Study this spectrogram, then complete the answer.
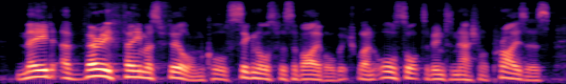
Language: English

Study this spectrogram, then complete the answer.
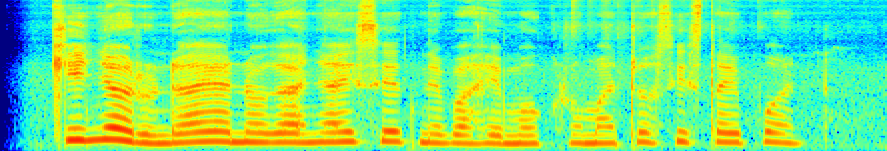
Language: Kalenjin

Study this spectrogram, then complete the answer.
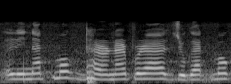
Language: Assamese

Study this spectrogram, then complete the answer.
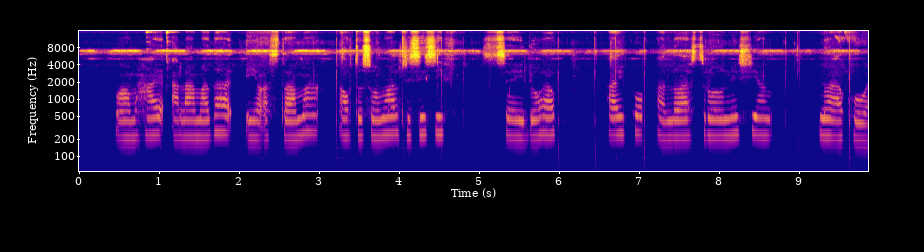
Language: Somali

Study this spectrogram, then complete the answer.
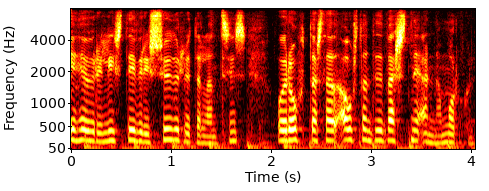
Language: Icelandic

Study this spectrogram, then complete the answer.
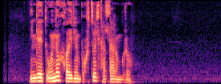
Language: Mongolian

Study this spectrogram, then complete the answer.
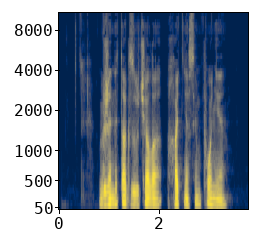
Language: Ukrainian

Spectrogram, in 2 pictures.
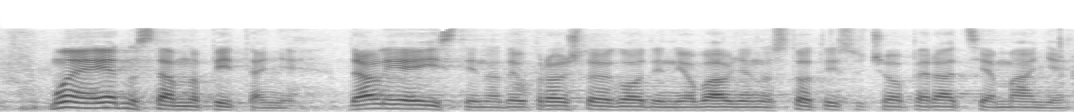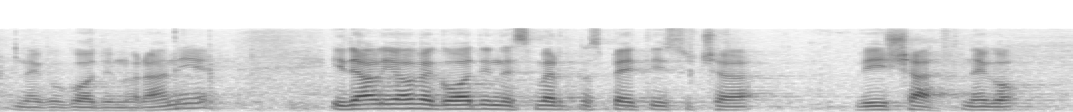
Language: Croatian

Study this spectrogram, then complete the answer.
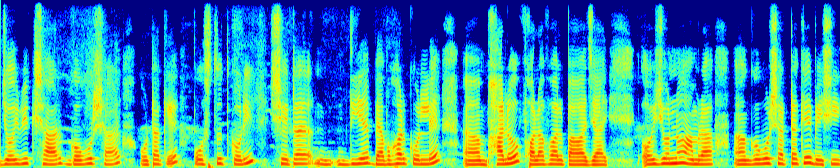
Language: Bangla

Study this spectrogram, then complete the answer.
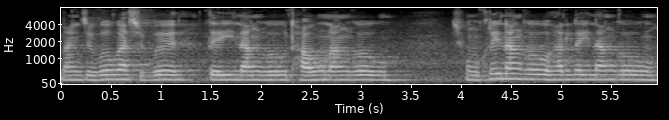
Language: Bodo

